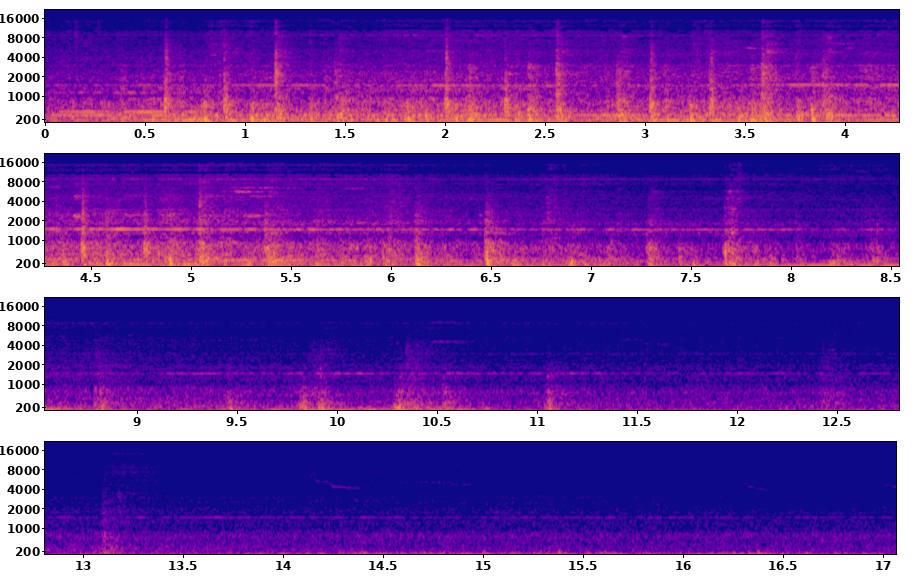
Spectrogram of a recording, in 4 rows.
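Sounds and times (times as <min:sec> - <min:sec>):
train wheels clicking over rail joints: 0:00.3 - 0:11.5, 0:12.3 - 0:13.5.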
